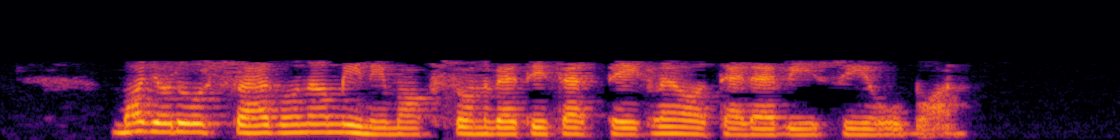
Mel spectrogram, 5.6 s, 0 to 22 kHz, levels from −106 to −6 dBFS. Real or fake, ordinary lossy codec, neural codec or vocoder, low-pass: real; MP3, 24 kbps; none; 3.6 kHz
